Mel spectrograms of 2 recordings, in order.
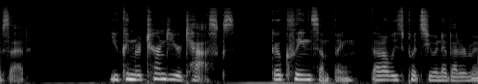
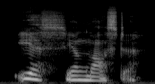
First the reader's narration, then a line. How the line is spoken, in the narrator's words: Kipper said sleepily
